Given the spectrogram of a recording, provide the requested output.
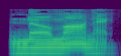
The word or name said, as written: gnomonically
